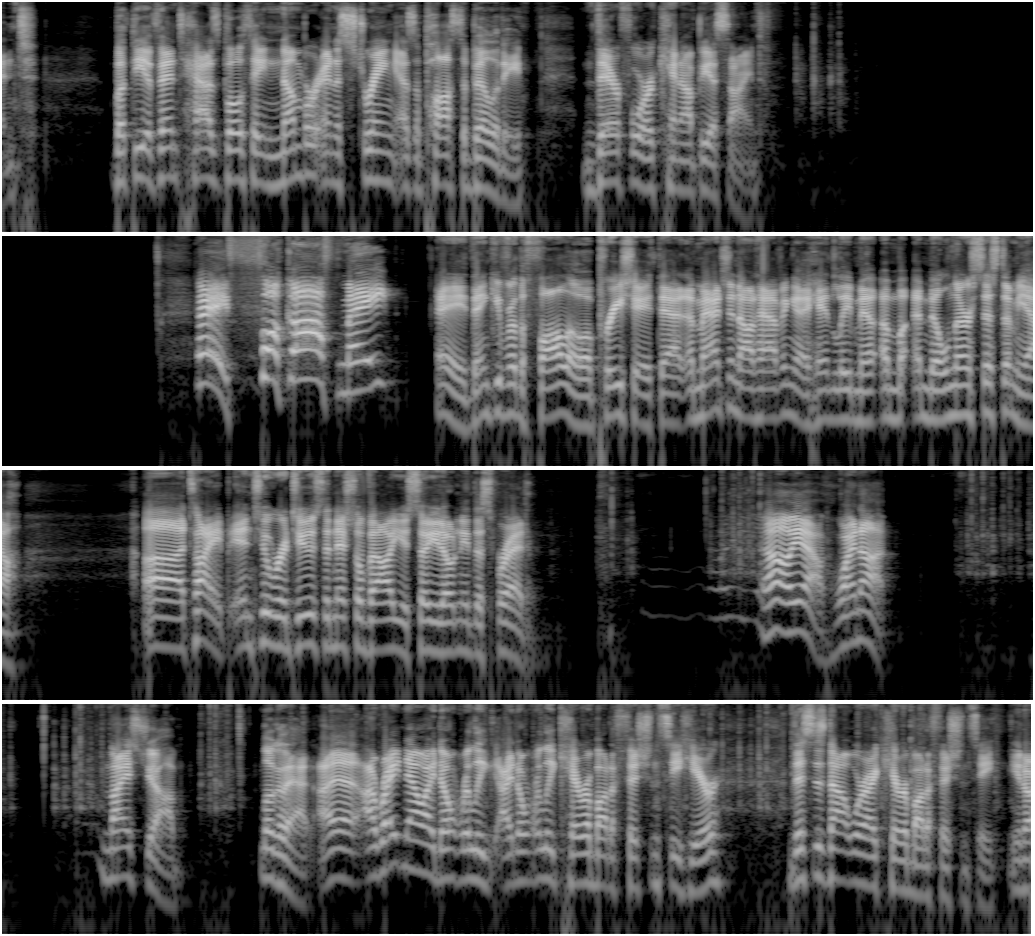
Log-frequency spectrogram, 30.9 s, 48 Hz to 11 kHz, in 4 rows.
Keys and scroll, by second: 20.9-30.9 typing.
